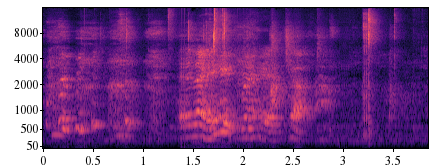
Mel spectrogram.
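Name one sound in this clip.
Plastic crinkles in a girl's hands.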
